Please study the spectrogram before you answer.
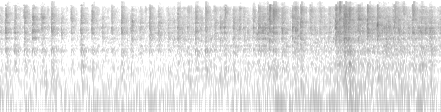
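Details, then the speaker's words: Bicycle front derailleur adjustment, shifter released to first gear: steady chain ticking and rubbing rattle while pedalling as limit screw is backed out and chain tries to drop onto the small chainring. "What we can do is wind it out, pedal it until it does. You can hear it trying."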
